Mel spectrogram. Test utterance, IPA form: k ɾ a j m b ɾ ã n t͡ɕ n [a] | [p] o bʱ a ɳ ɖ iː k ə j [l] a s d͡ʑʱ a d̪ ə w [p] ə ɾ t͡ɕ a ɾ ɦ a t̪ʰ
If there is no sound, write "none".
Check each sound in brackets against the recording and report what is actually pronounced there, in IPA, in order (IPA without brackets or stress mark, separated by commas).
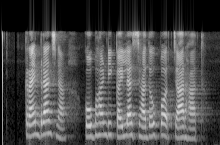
a, k, l, p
